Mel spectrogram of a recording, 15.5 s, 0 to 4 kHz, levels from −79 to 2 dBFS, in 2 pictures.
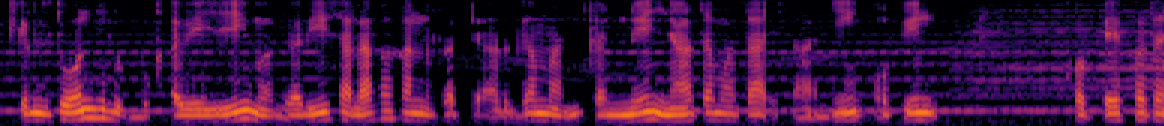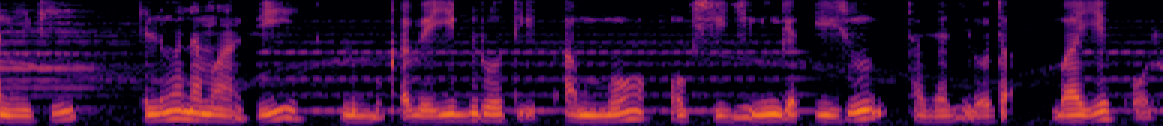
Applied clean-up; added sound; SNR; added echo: none; Bowed string instrument + Motor vehicle (road) / Siren; 19 dB; none.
